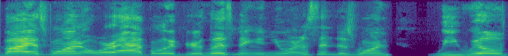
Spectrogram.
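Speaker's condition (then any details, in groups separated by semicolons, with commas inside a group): Cerebral palsy; trouble focusing with VR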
